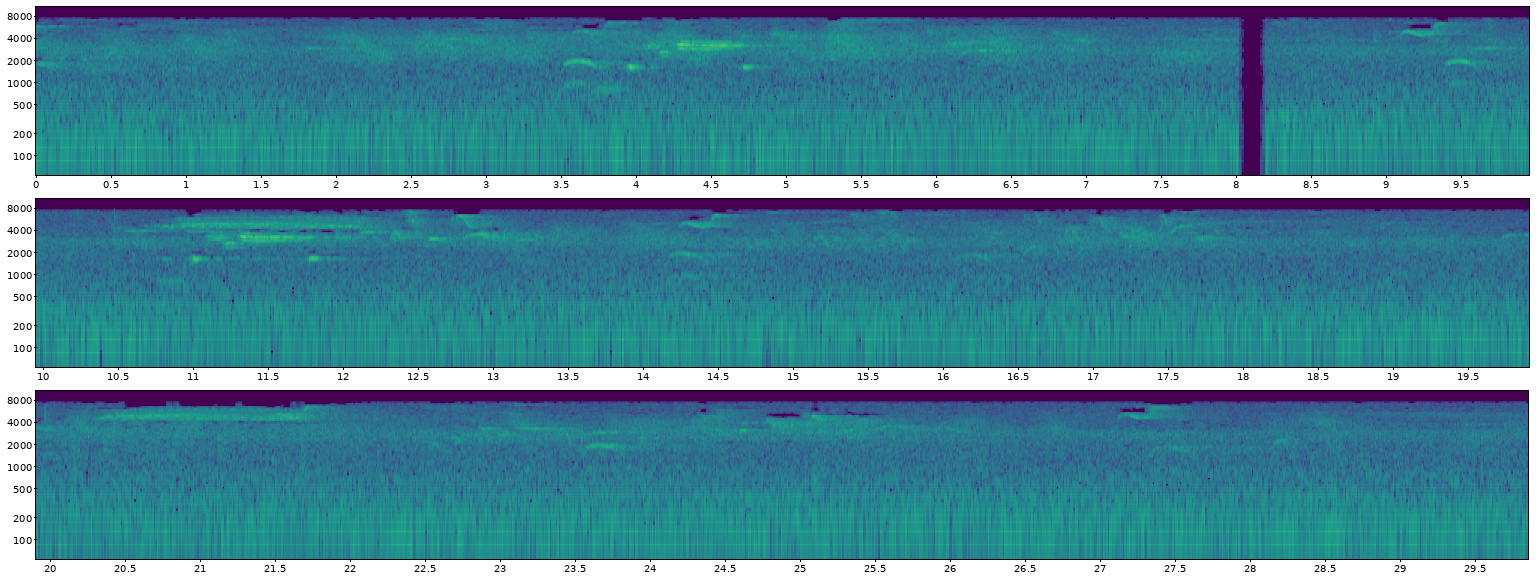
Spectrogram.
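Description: Wild songbirds calling and chirping in short scattered bursts over a steady outdoor background hiss, with the loudest calls a few seconds in, around twelve seconds and around twenty-one seconds. The sound cuts out for an instant about eight seconds in.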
